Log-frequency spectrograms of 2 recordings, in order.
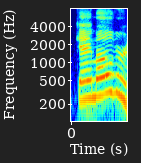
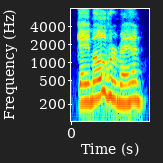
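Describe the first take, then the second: First: High, falling dramatic call; game over exclaim. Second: High excited exclamation; game over exclaim. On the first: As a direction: punch it like an arcade screen. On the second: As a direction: shout it out like a gamer. Doomsday clock hits midnight exclamation. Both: Pretend.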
